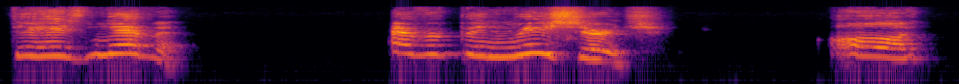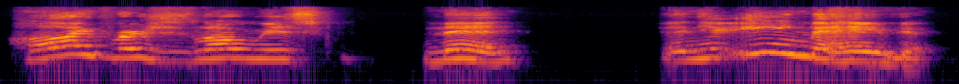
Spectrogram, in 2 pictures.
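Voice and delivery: high, emphatic protest; indignant. Retold or imitated. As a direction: insist like an offended researcher. Retold indignant scientist protest.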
